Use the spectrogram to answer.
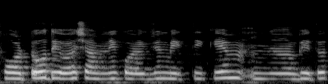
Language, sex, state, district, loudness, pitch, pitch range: Bengali, female, West Bengal, Dakshin Dinajpur, -21 LUFS, 270 Hz, 260-280 Hz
